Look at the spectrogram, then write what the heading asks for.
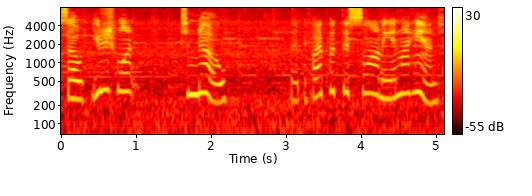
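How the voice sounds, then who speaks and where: With music in the background, a woman speaks fairly slowly in a high pitch, with ordinary pitch variation and long, frequent pauses. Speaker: dog trainer. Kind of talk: casual talk to camera.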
